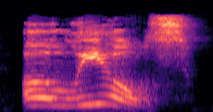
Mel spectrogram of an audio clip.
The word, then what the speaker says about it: allele: they representing people up yes Marissa nailed it alleles they represent alleles right that's how you say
